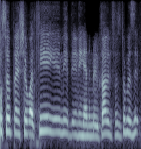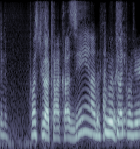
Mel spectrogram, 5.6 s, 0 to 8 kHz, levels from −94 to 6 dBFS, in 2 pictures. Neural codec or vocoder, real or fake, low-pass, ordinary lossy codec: codec, 16 kHz, 0.5 kbps, X-Codec, HuBERT features, trained on general audio; fake; none; none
